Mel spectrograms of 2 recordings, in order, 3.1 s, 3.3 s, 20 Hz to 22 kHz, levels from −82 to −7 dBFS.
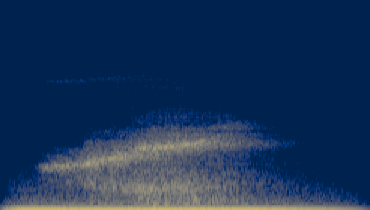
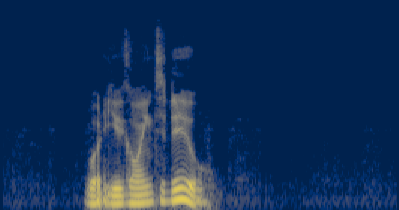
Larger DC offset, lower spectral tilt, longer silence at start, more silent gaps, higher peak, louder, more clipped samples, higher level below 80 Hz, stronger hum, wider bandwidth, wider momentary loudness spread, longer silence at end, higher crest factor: first, 6% vs under 0.1%; about the same, -8.5 dB/octave vs -7.5 dB/octave; second, 0 s vs 0.7 s; neither; second, -16 dBFS vs -8 dBFS; second, -36 LUFS vs -23 LUFS; neither; first, -46 dBFS vs -56 dBFS; second, none vs 60 Hz at -45 dBFS; second, 9.4 kHz vs 13.5 kHz; first, 21 LU vs 10 LU; second, 0 s vs 1.55 s; second, 12 dB vs 18 dB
